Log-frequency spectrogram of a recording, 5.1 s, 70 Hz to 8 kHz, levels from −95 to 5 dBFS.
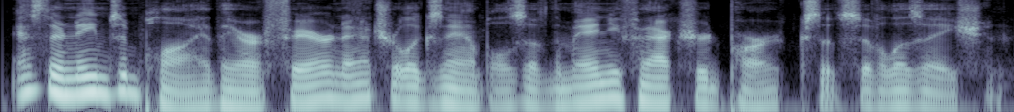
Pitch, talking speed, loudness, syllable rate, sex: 100 Hz, 175 wpm, -20 LUFS, 6.1 syllables/s, male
